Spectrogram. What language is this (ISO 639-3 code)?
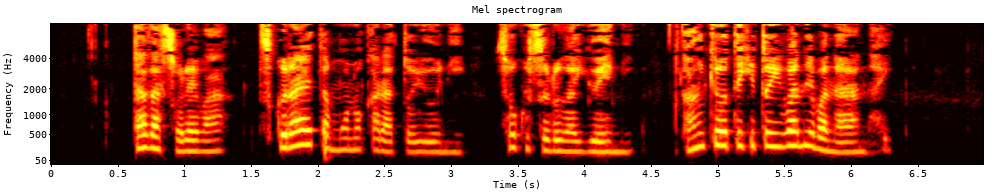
jpn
